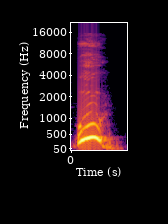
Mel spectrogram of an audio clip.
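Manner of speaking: very high, loud "Woo!"; triumphant whoop. Real, not acted. Worked-up fan celebrating the Stanley Cup puck, loud whoop. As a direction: let out a victory whoop. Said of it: "I'm all worked up right now".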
